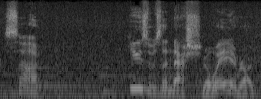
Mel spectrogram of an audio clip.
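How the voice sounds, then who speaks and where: Man playing a plucky, high-voiced steam tugboat. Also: huge pitch swings, moderate pace, music in the background. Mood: cheeky pride. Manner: colloquial, folksy, non-standard grammar. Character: plucky working-class male steam tugboat, cheeky and proud. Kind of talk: audio drama acting.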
